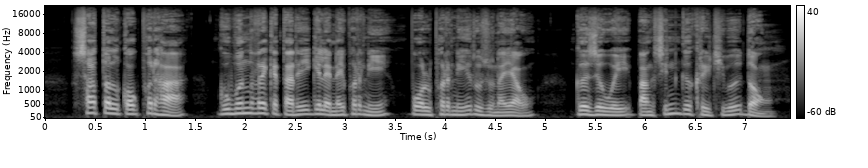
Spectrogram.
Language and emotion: Bodo, neutral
